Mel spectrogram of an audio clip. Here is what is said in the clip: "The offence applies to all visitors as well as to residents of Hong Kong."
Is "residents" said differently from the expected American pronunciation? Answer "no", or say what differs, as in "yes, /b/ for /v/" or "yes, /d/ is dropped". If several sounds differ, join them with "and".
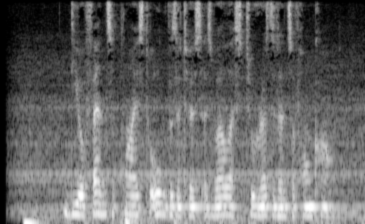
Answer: no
